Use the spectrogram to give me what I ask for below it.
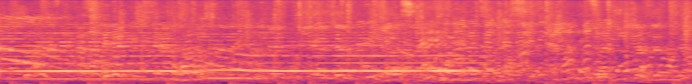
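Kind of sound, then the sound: ambience, crowd chatter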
